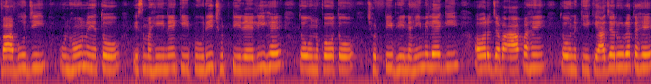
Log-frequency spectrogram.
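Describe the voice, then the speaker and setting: A sharp-tongued young daughter-in-law, as a woman storyteller voices her, scolding and dismissive in a storybook reading. The voice sits a little high and runs flat and even. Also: a little slow, hardly any pauses, slight background noise. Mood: scornful.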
